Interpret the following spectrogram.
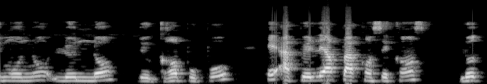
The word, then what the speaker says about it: Popo: quotidien en deuxiè lieu popo était accentué sur la deuxième syllabe ce qui sur le plan phonétique correspondait exactement à la prononciation du terme populaire allemand qui désignait la partie postérieure de l'homme troisièmement petit popo était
